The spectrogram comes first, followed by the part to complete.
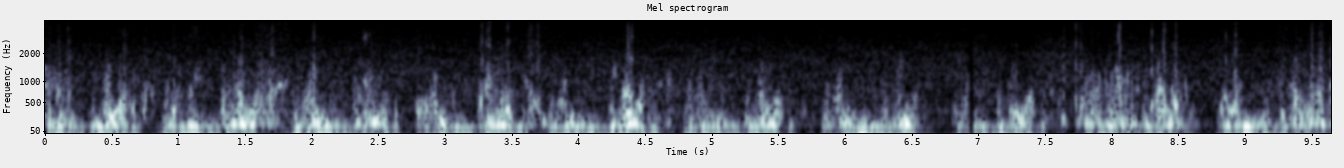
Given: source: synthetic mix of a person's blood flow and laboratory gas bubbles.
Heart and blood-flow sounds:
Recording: Doppler ultrasound of blood flow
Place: precordium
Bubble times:
0.00-0.23 s: bubbles
0.52-0.84 s: bubbles
0.88-1.02 s: bubbles
1.06-1.18 s: bubbles
1.27-2.17 s: bubbles
2.31-2.56 s: bubbles
2.60-2.66 s: bubbles
2.76-2.89 s: bubbles
3.02-3.10 s: bubbles
3.24-3.53 s: bubbles
3.56-3.80 s: bubbles
4.24-5.09 s: bubbles
7.25-7.32 s: bubbles
7.45-8.21 s: bubbles
8.23-8.61 s: bubbles
8.78-8.99 s: bubbles
9.08-9.65 s: bubbles
From the record:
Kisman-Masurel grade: 332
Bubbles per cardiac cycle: rolling drumbeat, 9 or more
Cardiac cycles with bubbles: 50 to 99%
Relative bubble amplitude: moderate (0.250 to 0.450)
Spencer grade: 3 (all of the cardiac periods contain showers or single bubble signals, but not dominating or overriding the cardiac motion signals)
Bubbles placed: anywhere in the cardiac cycle

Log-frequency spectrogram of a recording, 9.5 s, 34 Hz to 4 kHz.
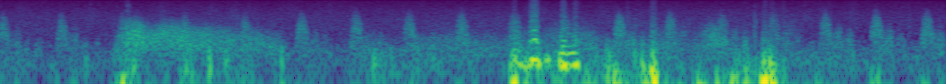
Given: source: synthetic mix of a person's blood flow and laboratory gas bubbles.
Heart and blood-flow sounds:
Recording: Doppler ultrasound of blood flow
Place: subclavian vein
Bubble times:
1.24-1.32 s: bubbles
From the record:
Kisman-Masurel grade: 111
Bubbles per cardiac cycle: 1 to 2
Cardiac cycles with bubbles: 1 to 10%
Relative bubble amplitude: barely perceptible (0.100 to 0.250)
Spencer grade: 1 (occasional bubble signal discernible with the cardiac motion signal, with majority of cardiac periods free of bubbles)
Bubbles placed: anywhere in the cardiac cycle

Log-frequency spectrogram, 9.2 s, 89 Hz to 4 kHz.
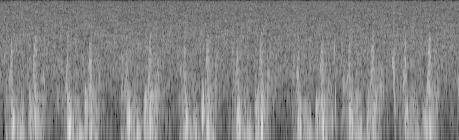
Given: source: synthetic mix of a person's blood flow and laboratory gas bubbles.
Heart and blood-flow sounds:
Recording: Doppler ultrasound of blood flow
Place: precordium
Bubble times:
6.52-6.76 s: bubbles
7.02-7.20 s: bubbles
7.81-7.95 s: bubbles
From the record:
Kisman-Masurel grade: 211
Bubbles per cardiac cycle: several, 3 to 8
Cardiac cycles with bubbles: 1 to 10%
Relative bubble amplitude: barely perceptible (0.100 to 0.250)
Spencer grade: 1 (occasional bubble signal discernible with the cardiac motion signal, with majority of cardiac periods free of bubbles)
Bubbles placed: only in the low amplitude regions of the cardiac cycle

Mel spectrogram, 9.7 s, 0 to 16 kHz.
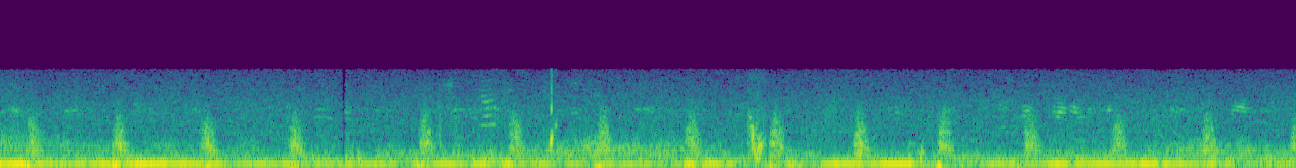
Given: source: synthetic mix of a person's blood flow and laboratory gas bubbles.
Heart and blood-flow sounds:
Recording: Doppler ultrasound of blood flow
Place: subclavian vein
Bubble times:
4.11-4.19 s: bubbles
5.60-5.76 s: bubbles
From the record:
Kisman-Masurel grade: 123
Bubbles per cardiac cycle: 1 to 2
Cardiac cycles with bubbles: 10 to 50%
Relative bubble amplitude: loud (0.450 to 0.775)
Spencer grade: 2 (many but less than half of the cardiac periods contain bubble signals, singularly or in groups)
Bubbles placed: anywhere in the cardiac cycle

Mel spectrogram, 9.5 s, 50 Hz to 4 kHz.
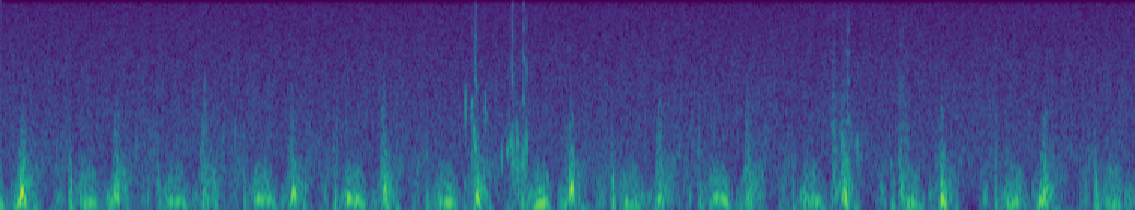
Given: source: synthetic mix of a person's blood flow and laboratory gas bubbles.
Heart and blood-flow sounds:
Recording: Doppler ultrasound of blood flow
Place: precordium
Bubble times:
3.85-4.06 s: bubbles
4.17-4.42 s: bubbles
6.92-7.15 s: bubbles
7.47-7.57 s: bubbles
From the record:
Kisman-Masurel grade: 211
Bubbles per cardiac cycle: several, 3 to 8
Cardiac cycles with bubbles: 1 to 10%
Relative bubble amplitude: barely perceptible (0.100 to 0.250)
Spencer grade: 1 (occasional bubble signal discernible with the cardiac motion signal, with majority of cardiac periods free of bubbles)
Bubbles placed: anywhere in the cardiac cycle

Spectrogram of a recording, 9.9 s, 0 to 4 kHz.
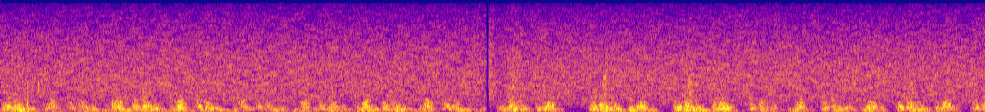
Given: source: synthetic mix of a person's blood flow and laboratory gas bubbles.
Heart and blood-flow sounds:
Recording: Doppler ultrasound of blood flow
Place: precordium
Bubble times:
0.24-0.32 s: bubbles
0.35-0.42 s: bubbles
1.09-1.24 s: bubbles
From the record:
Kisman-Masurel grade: 212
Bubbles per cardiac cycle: several, 3 to 8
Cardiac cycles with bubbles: 1 to 10%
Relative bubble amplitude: moderate (0.250 to 0.450)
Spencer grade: 1 (occasional bubble signal discernible with the cardiac motion signal, with majority of cardiac periods free of bubbles)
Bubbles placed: anywhere in the cardiac cycle

